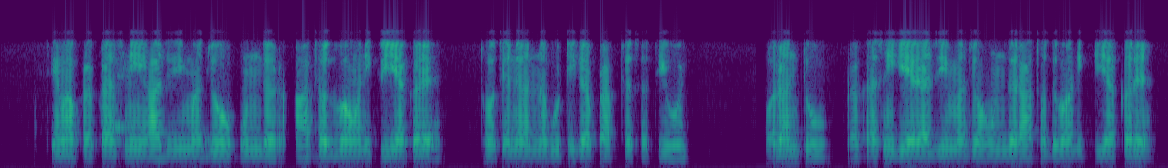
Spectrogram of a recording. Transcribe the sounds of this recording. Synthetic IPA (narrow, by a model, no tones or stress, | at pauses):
t̪emãpɾəkaʃniɦad͡ʒɾimãd͡ʒoʊnd̪əɾat̪ʰod̪bʱəʋanikɾijakəɾe | t̪ot̪eneənːəɡuʈikapɾap̚t̪ət̪ʰət̪iɦoj | pəɾənt̪upɾəkaʃniɡɛɾɦad͡ʒʋimãd͡ʒoʊnd̪əɾat̪ʰod̪bʱʋanikɾijakəɾe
